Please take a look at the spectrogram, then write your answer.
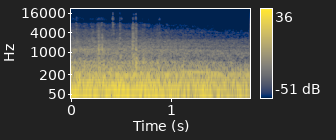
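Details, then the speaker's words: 2007-2011 Honda CR-V after front brake pad replacement, old pads squealing before being fully worn: only low road rumble and tyre noise while slowing, no squeal or scraping; brake noise gone. "没有了，没有摩擦的声音了。"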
